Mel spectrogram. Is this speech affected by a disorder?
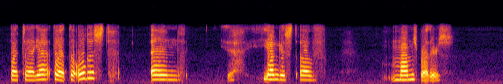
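Yes: stuttering; familial stuttering, oldest and youngest maternal uncles stutter, possibly a great uncle, very little therapy around age six; stutter noticeable to listeners, self-revealing; here prolonged sounds.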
